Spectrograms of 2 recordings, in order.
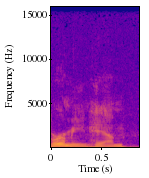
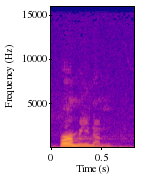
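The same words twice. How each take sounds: First: It is said with an American pronunciation. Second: It is said with a British pronunciation. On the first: "I say it" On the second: "is the British city. That's how they pronounce it"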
